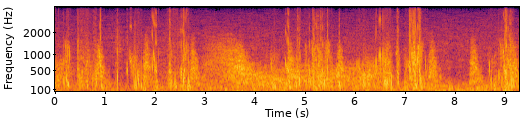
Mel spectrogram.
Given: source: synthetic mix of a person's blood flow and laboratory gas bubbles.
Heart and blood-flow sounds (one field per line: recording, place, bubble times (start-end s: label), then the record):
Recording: Doppler ultrasound of blood flow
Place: subclavian vein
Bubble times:
0.00-0.07 s: bubbles
0.14-0.32 s: bubbles
0.42-0.98 s: bubbles
1.20-1.28 s: bubbles
1.41-1.75 s: bubbles
1.91-2.06 s: bubbles
2.22-2.72 s: bubbles
3.92-3.98 s: bubbles
4.29-4.50 s: bubbles
4.56-4.89 s: bubbles
4.96-5.58 s: bubbles
5.63-5.75 s: bubbles
5.92-6.77 s: bubbles
6.80-6.91 s: bubbles
6.97-7.44 s: bubbles
8.64-9.20 s: bubbles
From the record:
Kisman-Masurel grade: 332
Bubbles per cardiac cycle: rolling drumbeat, 9 or more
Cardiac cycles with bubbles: 50 to 99%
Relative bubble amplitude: moderate (0.250 to 0.450)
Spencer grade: 3 (all of the cardiac periods contain showers or single bubble signals, but not dominating or overriding the cardiac motion signals)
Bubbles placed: anywhere in the cardiac cycle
